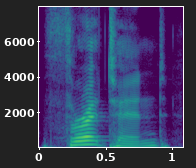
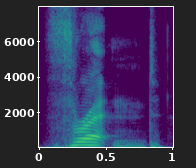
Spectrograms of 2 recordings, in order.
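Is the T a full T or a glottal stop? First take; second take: full T; glottal stop. First: The T is pronounced as a full T. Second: The T is replaced by a glottal stop. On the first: The speaker calls it wrong. "instead of saying" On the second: The speaker calls it right. "we don't really pronounce that T"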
